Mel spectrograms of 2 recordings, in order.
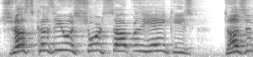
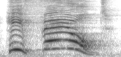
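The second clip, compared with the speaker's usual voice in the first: slow, loud and much higher; loud condemnation; 8 semitones higher, 5 dB louder, slower than usual. Real, not acted. Host condemning Jeter to his audience, loud and slow. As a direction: hammer the verdict home. Ranting about Jeter's job.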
